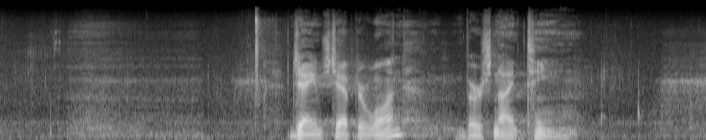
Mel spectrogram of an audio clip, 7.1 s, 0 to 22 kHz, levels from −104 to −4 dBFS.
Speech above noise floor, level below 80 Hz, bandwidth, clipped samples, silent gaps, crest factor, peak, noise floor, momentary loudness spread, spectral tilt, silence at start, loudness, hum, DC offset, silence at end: 28 dB; -56 dBFS; 16.5 kHz; under 0.1%; none; 26 dB; -6 dBFS; -55 dBFS; 26 LU; -4.5 dB/octave; 0.55 s; -28 LUFS; none; under 0.1%; 0 s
